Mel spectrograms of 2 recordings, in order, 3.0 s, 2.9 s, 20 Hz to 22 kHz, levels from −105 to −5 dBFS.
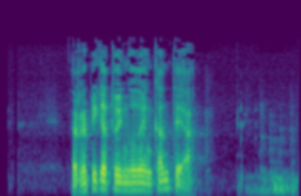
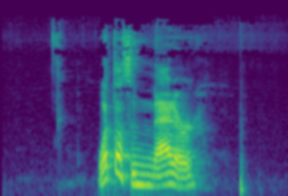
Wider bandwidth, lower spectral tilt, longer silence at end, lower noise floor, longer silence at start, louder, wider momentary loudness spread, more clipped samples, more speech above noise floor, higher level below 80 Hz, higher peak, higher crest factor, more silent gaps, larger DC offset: second, 10.5 kHz vs 15 kHz; about the same, -4.5 dB/octave vs -4 dB/octave; second, 0.05 s vs 0.45 s; second, -70 dBFS vs -74 dBFS; second, 0.7 s vs 1 s; second, -26 LUFS vs -17 LUFS; first, 17 LU vs 9 LU; neither; second, 45 dB vs 57 dB; about the same, -66 dBFS vs -62 dBFS; second, -6 dBFS vs -2 dBFS; about the same, 24 dB vs 20 dB; neither; neither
